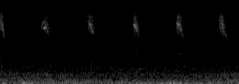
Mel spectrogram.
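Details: An Eastern Chipmunk gives its chip-chip alarm call, used for ground predators such as a person nearby: sharp, high chips repeated about twice a second over a low background rumble.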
